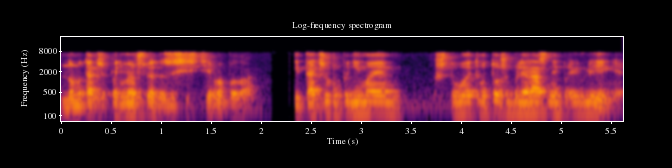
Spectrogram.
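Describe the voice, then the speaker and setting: The delivery is very fast. This man keeps his intonation fairly even. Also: medium pitch for a man. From Soviet Union (Russia). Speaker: film director. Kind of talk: interview.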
